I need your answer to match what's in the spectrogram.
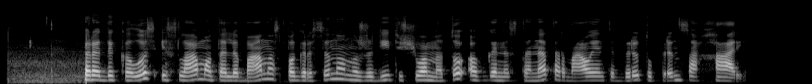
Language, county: Lithuanian, Kaunas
